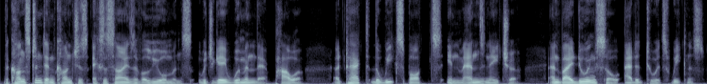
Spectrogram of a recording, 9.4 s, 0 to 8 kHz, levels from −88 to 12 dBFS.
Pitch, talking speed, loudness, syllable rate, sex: 95 Hz, 170 wpm, -19 LUFS, 5.2 syllables/s, male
